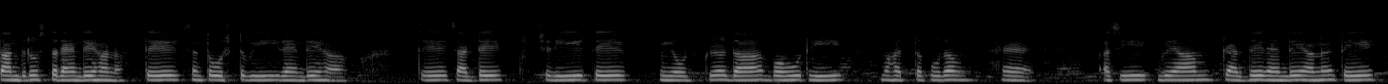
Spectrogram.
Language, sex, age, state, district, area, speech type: Punjabi, female, 30-45, Punjab, Rupnagar, rural, spontaneous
